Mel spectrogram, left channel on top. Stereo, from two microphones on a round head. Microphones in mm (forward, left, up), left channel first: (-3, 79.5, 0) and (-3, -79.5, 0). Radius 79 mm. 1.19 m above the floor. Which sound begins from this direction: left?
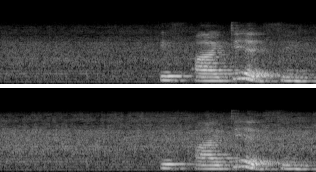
A woman speaking, at 1.6 s.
